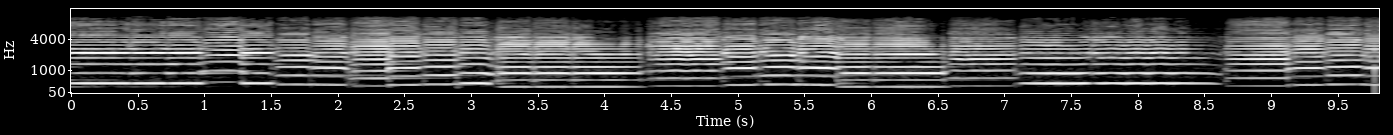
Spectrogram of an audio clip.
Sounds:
musical instrument, music, violin

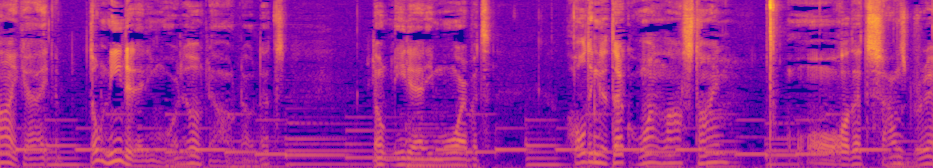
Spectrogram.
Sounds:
speech, music

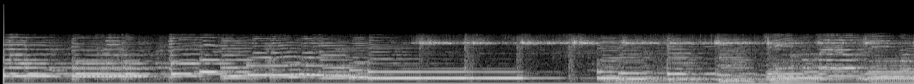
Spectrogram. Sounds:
jingle

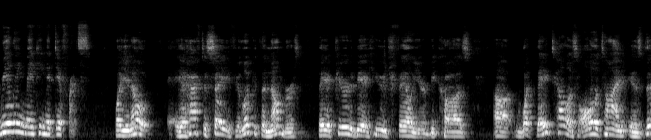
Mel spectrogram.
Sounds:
speech

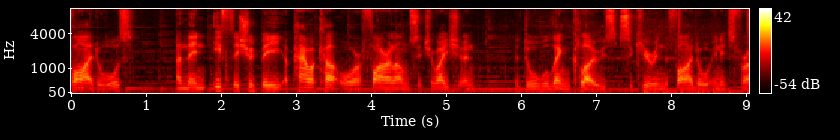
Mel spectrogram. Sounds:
music, speech

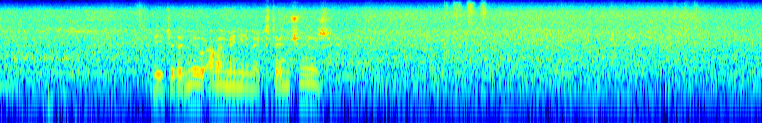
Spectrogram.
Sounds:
wind, wind noise (microphone)

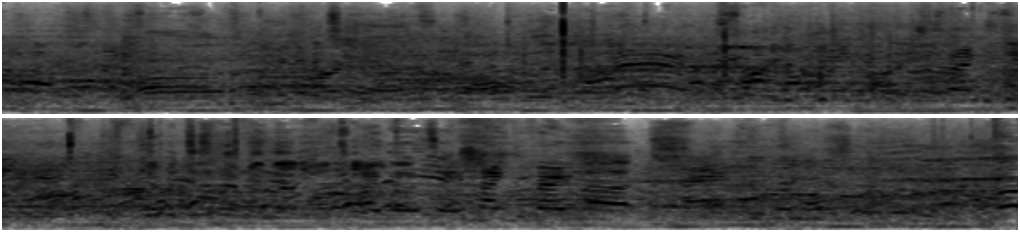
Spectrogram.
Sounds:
speech

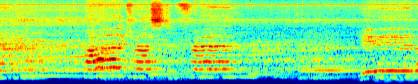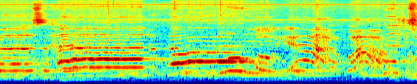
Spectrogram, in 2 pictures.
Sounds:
inside a small room, singing, music

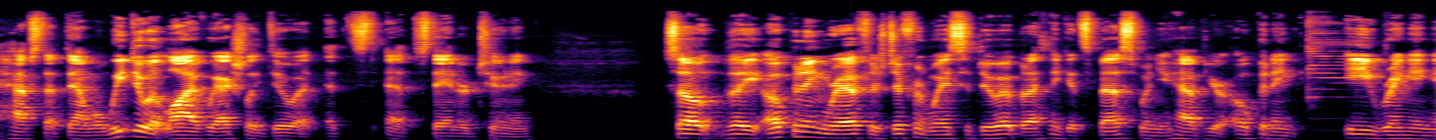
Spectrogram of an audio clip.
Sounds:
speech, music, guitar

